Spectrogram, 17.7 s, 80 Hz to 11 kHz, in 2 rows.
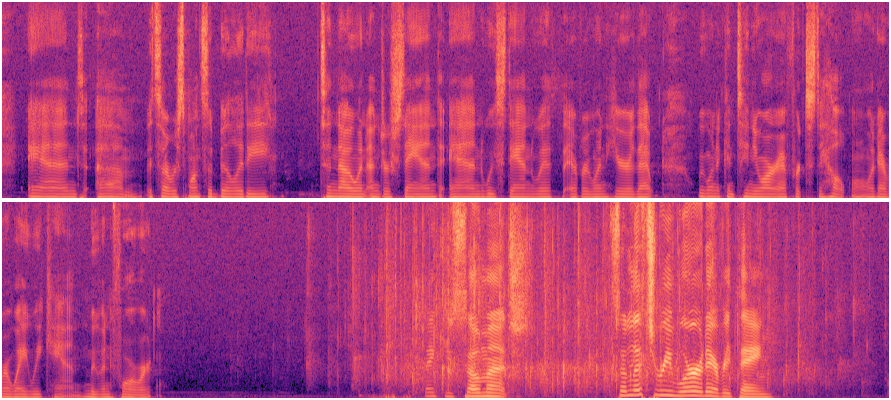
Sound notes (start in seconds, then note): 11.9 applause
